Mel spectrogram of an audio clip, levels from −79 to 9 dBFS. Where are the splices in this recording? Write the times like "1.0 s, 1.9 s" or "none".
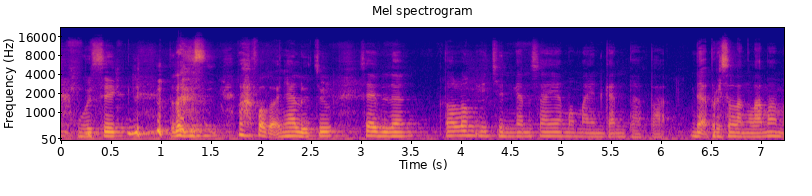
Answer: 6.2 s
